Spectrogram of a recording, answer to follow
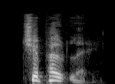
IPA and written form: tʃɪˈpəʊt.leɪ (Chipotle)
